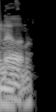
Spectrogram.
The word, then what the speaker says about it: anathema: Anathematha, or how do you say that? – Yeah, that's it, anathema.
